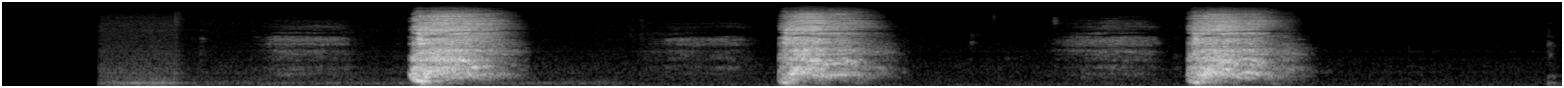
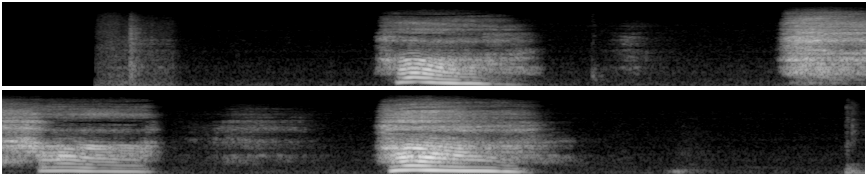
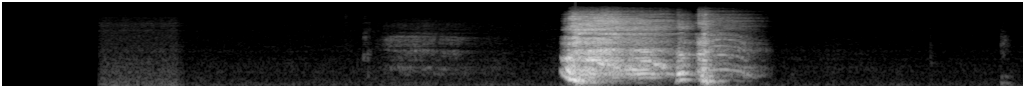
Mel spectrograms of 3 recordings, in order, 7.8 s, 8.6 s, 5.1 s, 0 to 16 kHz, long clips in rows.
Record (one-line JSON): {"three_cough_length": "7.8 s", "three_cough_amplitude": 18567, "three_cough_signal_mean_std_ratio": 0.31, "exhalation_length": "8.6 s", "exhalation_amplitude": 20357, "exhalation_signal_mean_std_ratio": 0.37, "cough_length": "5.1 s", "cough_amplitude": 23885, "cough_signal_mean_std_ratio": 0.28, "survey_phase": "beta (2021-08-13 to 2022-03-07)", "age": "65+", "gender": "Female", "wearing_mask": "No", "symptom_runny_or_blocked_nose": true, "symptom_other": true, "smoker_status": "Never smoked", "respiratory_condition_asthma": false, "respiratory_condition_other": false, "recruitment_source": "Test and Trace", "submission_delay": "2 days", "covid_test_method": "RT-qPCR", "covid_ct_value": 30.4, "covid_ct_gene": "S gene", "covid_ct_mean": 30.6, "covid_viral_load": "95 copies/ml", "covid_viral_load_category": "Minimal viral load (< 10K copies/ml)"}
